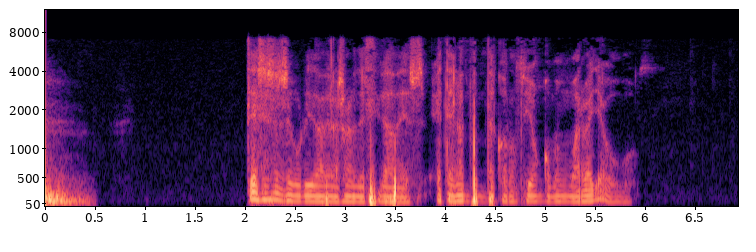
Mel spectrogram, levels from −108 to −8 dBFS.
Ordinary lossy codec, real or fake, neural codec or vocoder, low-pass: Opus, 64 kbps; real; none; 7.2 kHz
